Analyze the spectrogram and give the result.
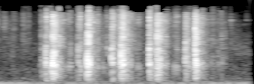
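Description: A tube holding glass marbles is shaken back and forth, producing five distinct bursts of bright, clattering rattle as the marbles roll and knock inside. Each burst is short and dry, centered in the mid-high range, over a faint steady low hum.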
